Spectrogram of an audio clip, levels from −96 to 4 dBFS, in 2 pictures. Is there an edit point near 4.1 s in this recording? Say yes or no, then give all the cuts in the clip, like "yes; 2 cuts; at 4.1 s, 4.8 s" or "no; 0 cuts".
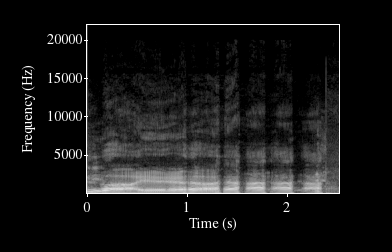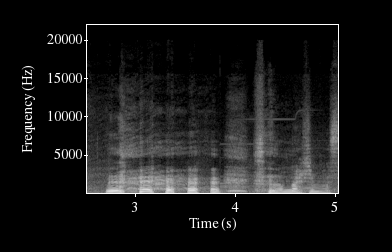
no; 1 cut; at 2.5 s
